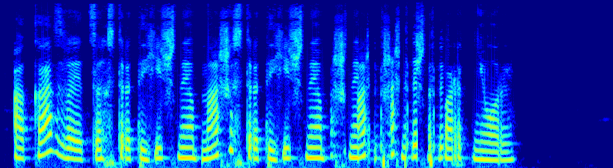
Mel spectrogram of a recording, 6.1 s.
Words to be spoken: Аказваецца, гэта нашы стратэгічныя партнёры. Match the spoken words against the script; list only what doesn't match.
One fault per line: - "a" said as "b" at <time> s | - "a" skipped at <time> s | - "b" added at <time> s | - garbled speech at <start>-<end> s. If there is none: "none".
- "гэта" said as "стратэгічныя" at 1.1 s
- garbled speech at 3.3-4.4 s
